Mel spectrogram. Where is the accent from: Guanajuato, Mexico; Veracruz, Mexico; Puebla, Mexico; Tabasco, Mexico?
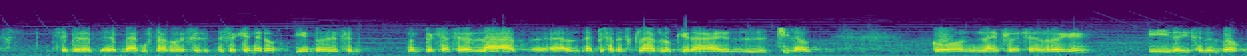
Veracruz, Mexico; now in Playa del Carmen, Mexico; En Playa tengo como 4 años más o menos. Antes estaba en Veracruz, yo soy jarocho para toda la banda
